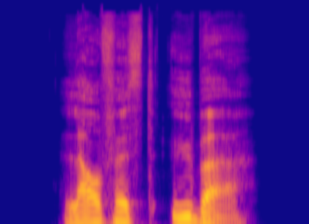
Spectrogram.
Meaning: second-person singular subjunctive I of überlaufen
- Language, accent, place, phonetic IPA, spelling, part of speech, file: German, Germany, Berlin, [ˌlaʊ̯fəst ˈyːbɐ], laufest über, verb, De-laufest über.ogg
